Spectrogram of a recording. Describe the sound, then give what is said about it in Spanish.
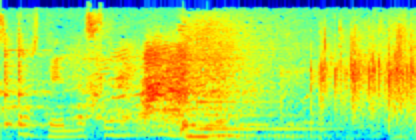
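Audience applause, a rustling wash of clapping that swells midway and turns to scattered claps at the end, heard under a voice speaking throughout. “Gracias, minoría arrebatada, por estos aplausos que tanto me estimulan.”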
